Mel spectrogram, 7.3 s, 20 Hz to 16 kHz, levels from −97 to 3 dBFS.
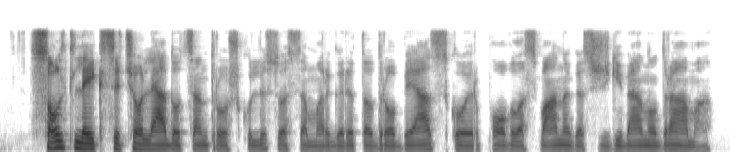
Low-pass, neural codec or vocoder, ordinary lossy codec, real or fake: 7.2 kHz; none; Opus, 64 kbps; real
